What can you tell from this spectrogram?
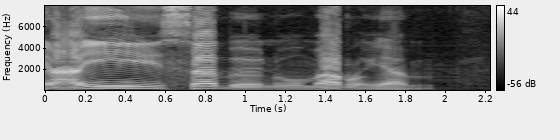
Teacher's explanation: Di sini Isa ibn Maryam. Isa panjang i-nya dipanjangkan 2 harakat karena ia mad tabi'i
